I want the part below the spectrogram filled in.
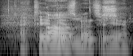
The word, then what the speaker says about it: Octavia Spencer: So, after actually looking into Octavia Spencer, mm-hmm. – right? I said that right, correct? – Octavia Spencer, yeah.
